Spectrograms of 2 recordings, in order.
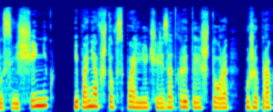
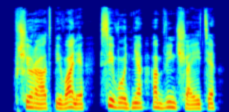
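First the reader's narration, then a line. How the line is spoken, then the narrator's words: Guardian barking. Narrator (Russian): рявкнул опекун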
